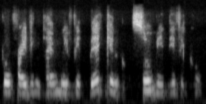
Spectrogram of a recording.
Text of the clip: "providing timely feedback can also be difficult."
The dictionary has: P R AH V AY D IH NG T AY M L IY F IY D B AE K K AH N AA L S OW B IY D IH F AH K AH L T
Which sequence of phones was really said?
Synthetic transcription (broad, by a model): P R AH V AY D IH NG T AY M W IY F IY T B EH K K AH N AA L S OW B IY D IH F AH K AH L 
